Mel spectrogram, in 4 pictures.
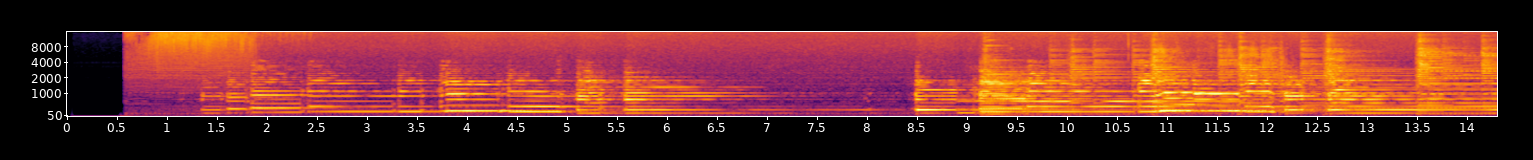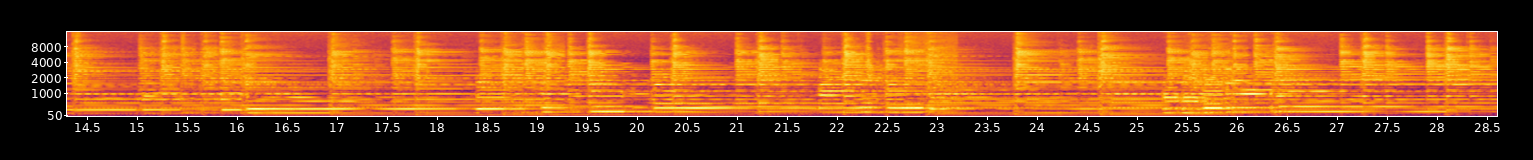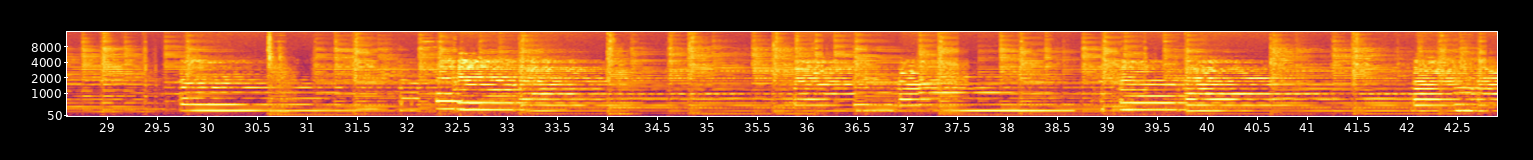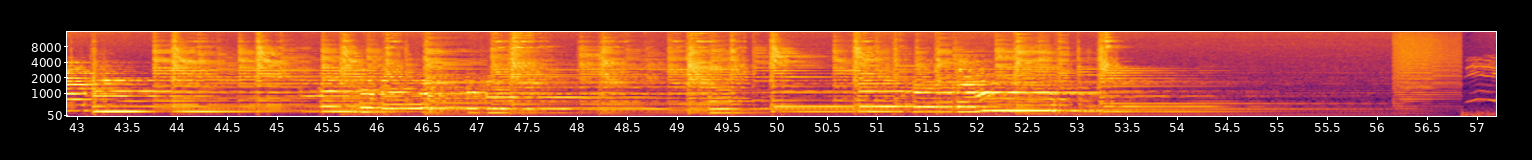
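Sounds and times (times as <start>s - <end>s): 
instrumental intermezzo duet: 1.3s - 57.1s.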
